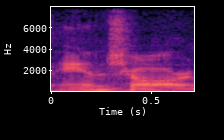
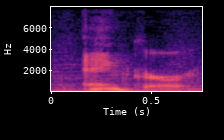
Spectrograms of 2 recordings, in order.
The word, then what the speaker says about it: Anchar: is the anchar model that is anchar not Anor as eor made it absolutely clear to me the pronunciation because it isn't named after an anchor in anyway it's actually named after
